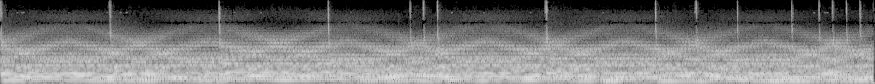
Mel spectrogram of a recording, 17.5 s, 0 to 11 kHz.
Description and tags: Zipper Pad Synth Line
An unused synth line I made years ago. It's very electronic sounding, and the chords are a little sad sounding. 110-bpm.
Chords-A♭, Cm, B♭, Gm, A♭, E♭, B♭add11
110-bpm, Chords, Easy, EDM, Electronic, Electronica, Emotional, Futuristic, Line, Loop, Melancholy, Sad, Sci-fi, Slow, Space, Synth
